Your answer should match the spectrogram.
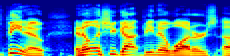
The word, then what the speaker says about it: Bino: And it's Beano. And And like I'm telling I'm being full disclosure here. I have a tab up with his statistics right here. And every time I'm about to say his name, I look down at the tab to make sure I say the right thing. I will say Dino at some point, but it is Beano.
